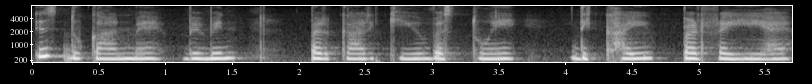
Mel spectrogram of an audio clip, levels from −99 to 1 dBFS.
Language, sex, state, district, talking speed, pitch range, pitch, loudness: Hindi, female, Bihar, Gaya, 125 wpm, 265-285 Hz, 275 Hz, -16 LUFS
